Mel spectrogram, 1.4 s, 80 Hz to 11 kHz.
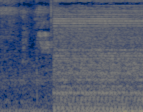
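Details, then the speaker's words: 2019 Honda Clarity hybrid on jack stands, wheel turning: a short quiet moment, then a steady low droning hum with no beat that vibrates into the cabin and sounds like an exhaust, heard at any speed when driving; worn wheel bearing. "Wheel bearing is wheel bearing is out. It hums, it's loud, it sounds like an exhaust."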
